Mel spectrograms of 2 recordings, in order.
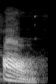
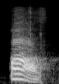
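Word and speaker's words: hour: मैं बोलता हूं I will return with in dash आवर। अब इसकी प्रोनाउंसिएशन क्या होती है? लोग बोलते हैं आवर, कोई बोलता है आर, ये आर।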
